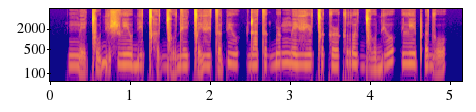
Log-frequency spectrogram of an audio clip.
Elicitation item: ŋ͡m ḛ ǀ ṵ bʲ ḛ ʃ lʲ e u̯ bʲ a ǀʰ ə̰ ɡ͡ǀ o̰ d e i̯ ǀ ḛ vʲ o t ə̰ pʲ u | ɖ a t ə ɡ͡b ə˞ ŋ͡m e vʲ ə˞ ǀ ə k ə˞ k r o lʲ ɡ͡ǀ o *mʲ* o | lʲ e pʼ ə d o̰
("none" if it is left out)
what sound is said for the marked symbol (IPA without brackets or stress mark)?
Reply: bʲ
